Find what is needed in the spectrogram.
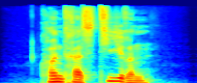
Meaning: to contrast
- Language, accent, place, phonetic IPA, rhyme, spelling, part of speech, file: German, Germany, Berlin, [kɔntʁasˈtiːʁən], -iːʁən, kontrastieren, verb, De-kontrastieren.ogg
